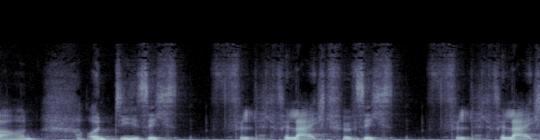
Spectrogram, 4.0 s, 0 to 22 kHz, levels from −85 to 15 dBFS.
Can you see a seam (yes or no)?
yes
